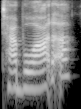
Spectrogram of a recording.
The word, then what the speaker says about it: Taboada: you got some badass arms lady okay now pronounce me your last name tabata okay so i was right yeah all right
